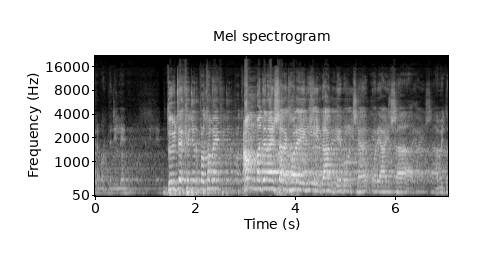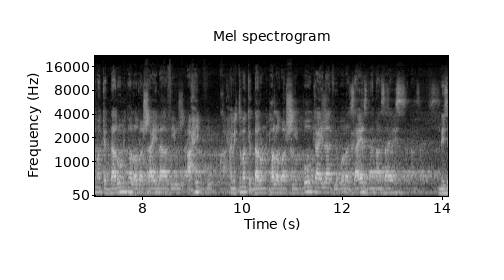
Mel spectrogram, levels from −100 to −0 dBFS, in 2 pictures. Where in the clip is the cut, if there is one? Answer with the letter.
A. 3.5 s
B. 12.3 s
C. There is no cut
C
